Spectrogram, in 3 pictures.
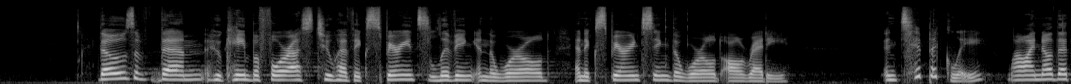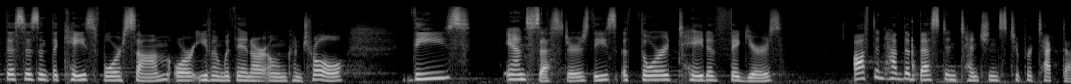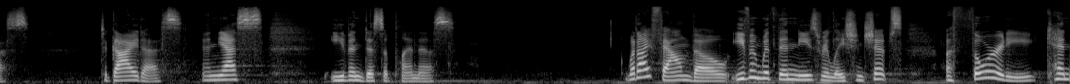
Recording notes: Recorded live at Beatitudes Church in Phoenix, AZ.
